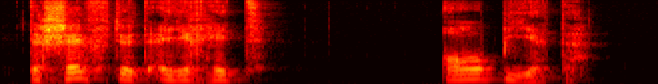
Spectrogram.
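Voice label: chef anbiete, Haut Rhin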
